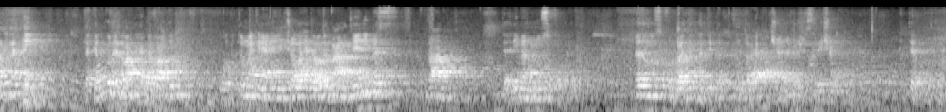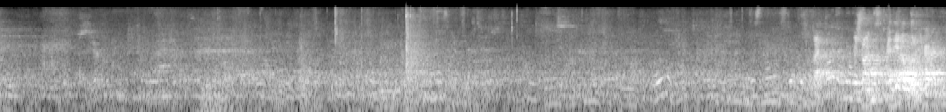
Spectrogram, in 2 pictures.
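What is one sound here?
An older man lectures through a clip-on microphone, in a room with some echo.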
